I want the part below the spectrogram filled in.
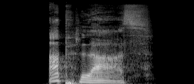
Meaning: first/third-person singular dependent preterite of ablesen
- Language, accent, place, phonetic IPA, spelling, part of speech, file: German, Germany, Berlin, [ˈapˌlaːs], ablas, verb, De-ablas.ogg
